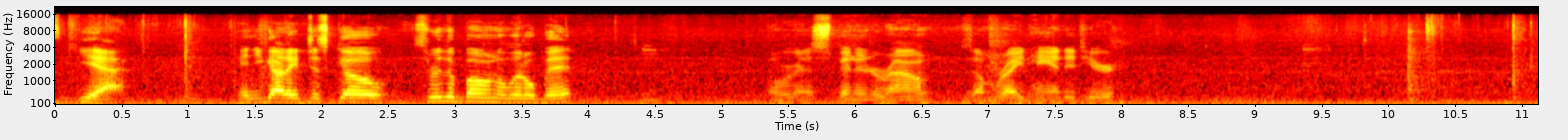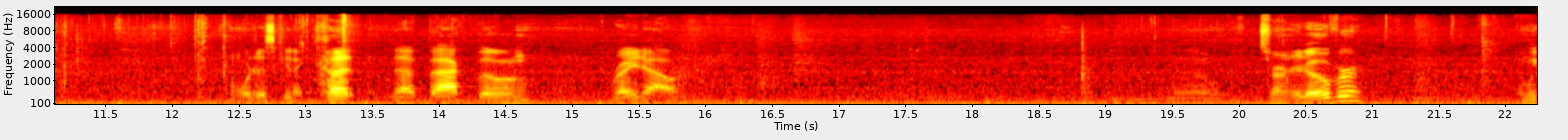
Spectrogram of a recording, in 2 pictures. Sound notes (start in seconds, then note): 11.6 bone crunches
